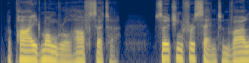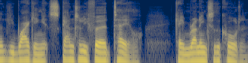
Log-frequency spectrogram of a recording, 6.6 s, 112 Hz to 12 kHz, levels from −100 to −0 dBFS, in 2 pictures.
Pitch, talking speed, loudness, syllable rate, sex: 120 Hz, 190 wpm, -20 LUFS, 5.7 syllables/s, male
